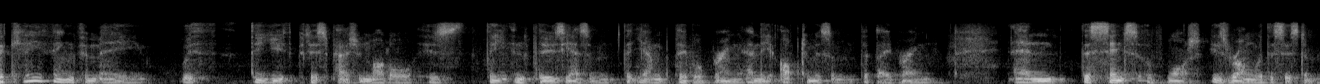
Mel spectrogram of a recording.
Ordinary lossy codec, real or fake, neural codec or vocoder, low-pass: Opus, 32 kbps; fake; vocoder, 44.1 kHz, 128 mel bands, Pupu-Vocoder; 7.2 kHz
